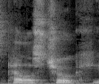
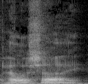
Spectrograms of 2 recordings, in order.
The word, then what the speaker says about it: Palaszczuk: The correct pronunciation of Palaszczuk? – He says, as a Polish person... – Is Palaszczuk. – It's Palaszczuk, yeah, not Palaszczuk.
